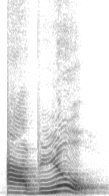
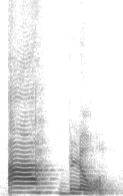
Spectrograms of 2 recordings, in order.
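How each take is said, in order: First: The stress is on the last syllable. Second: The stress is on the first syllable.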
